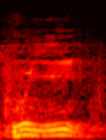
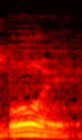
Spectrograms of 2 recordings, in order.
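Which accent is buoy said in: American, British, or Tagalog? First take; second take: American; British. First: The word is said the American way. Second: The word is said the British way. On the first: "If it's American, it's buyi" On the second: "If you're British, it's boy"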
